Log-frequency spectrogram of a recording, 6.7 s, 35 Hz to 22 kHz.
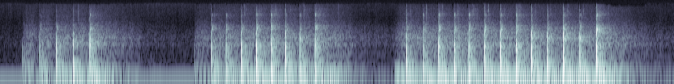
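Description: Three bursts of rapid knocking from inside a wardrobe in a bedroom at 2:30 am, each a quick series of sharp raps lasting about a second or two, separated by short pauses, with a muffled, enclosed quality and no voices.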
